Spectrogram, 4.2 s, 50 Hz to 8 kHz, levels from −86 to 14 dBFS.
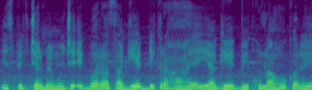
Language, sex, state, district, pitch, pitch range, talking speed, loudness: Hindi, female, Arunachal Pradesh, Lower Dibang Valley, 220 Hz, 215-230 Hz, 245 wpm, -13 LUFS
